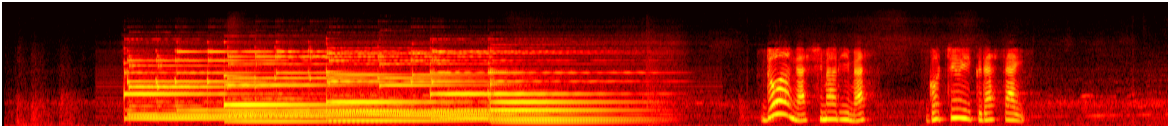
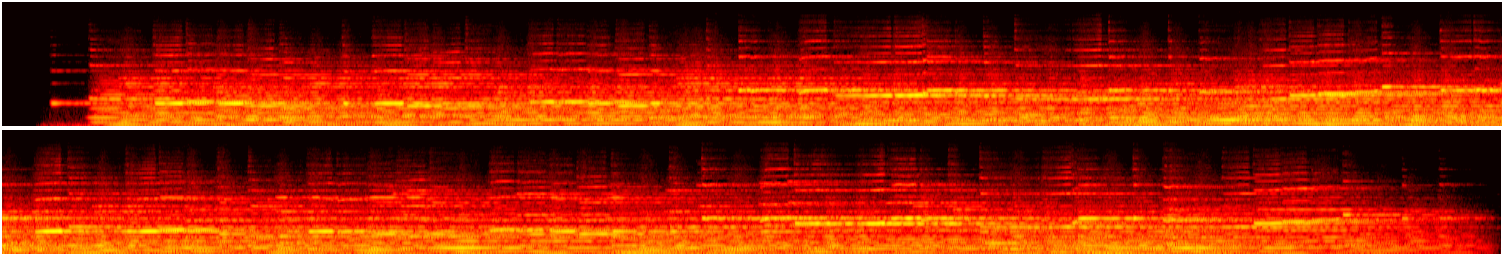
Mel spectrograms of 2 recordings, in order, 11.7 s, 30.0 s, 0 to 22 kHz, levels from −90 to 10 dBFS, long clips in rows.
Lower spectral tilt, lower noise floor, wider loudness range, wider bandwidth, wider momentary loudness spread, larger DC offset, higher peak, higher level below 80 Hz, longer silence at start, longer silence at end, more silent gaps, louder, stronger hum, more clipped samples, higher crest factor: second, -6 dB/octave vs -7.5 dB/octave; first, -57 dBFS vs -46 dBFS; first, 7 LU vs 2 LU; second, 10 kHz vs 11.5 kHz; first, 13 LU vs 7 LU; neither; first, -2 dBFS vs -10 dBFS; second, -66 dBFS vs -38 dBFS; first, 1.2 s vs 0.5 s; first, 1.45 s vs 0.2 s; neither; first, -18 LUFS vs -25 LUFS; neither; neither; about the same, 18 dB vs 16 dB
